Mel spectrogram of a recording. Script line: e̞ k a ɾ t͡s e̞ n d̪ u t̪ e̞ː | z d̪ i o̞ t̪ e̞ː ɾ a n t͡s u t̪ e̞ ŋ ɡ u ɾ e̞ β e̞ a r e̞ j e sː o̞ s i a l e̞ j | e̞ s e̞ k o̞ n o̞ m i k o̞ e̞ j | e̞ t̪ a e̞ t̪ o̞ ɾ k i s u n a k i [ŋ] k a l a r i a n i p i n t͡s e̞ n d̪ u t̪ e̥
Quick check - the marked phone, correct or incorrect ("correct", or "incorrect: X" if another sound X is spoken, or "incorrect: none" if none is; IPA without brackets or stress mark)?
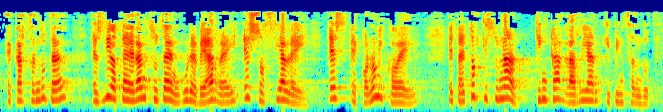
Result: correct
